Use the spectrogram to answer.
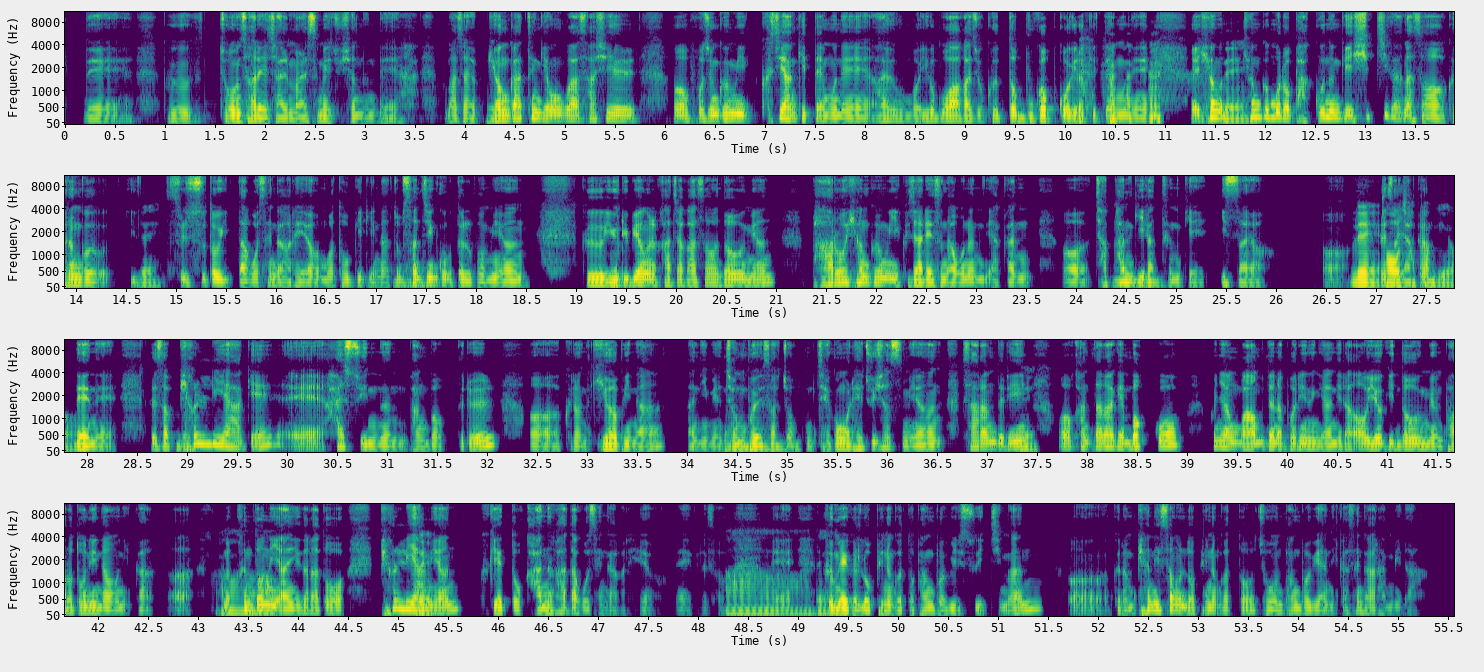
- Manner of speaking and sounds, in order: tapping; laugh
- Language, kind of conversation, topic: Korean, podcast, 플라스틱 쓰레기 문제, 어떻게 해결할 수 있을까?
